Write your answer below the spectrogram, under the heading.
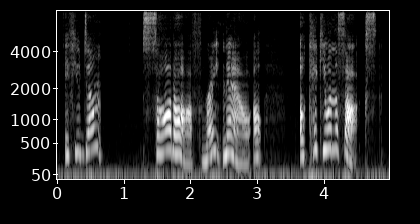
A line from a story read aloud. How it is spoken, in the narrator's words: Polly said fiercely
